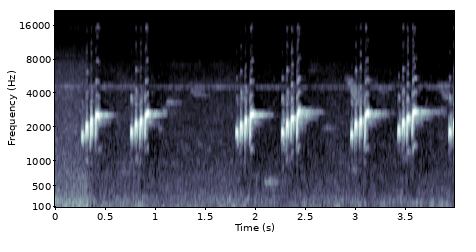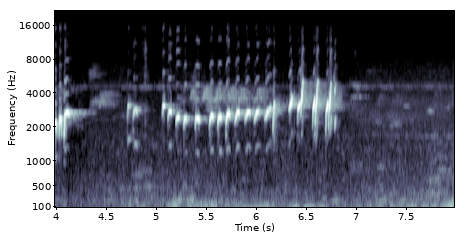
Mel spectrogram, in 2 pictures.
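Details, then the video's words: Ketilang emas, the black-capped bulbul, in continuous ngacor tembakan song: seven evenly spaced, upslurred whistled notes, then a quick run of repeated chips that climbs into a higher, louder flourish. "suara kicawan burung ketilang emas ngacor tembakan"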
